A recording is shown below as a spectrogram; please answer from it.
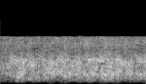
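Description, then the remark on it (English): A small 10-horsepower Massey Ares Pony tractor engine laboring up a grade, a steady, loud, rough drone with no breaks, sounding thin and band-limited as if heard over a phone line. “That's what a tractor sounds like.”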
